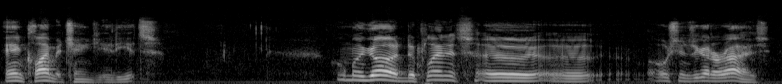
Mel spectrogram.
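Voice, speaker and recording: A man from the United States hosts his own podcast, delivering a blunt, profane political rant. His voice sits a bit high and sounds bright and forceful. He talks in a combative way that never lets up. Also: slow pace, gravelly, long pauses. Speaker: podcast host. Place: home in Brazil.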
